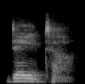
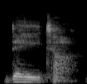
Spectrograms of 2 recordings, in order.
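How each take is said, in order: First: It is said with a British pronunciation. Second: The same.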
